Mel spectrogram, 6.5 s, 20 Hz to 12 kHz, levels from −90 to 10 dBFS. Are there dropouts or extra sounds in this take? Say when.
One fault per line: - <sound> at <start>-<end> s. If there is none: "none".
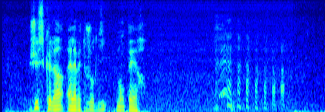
- laugh at 4.2-5.8 s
